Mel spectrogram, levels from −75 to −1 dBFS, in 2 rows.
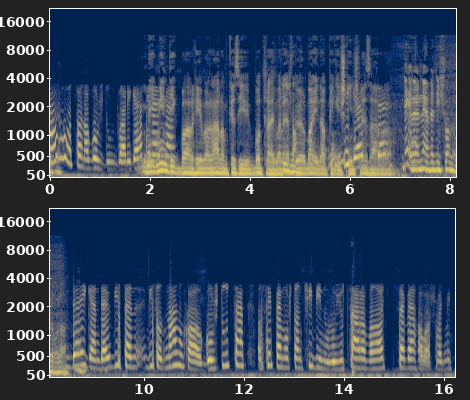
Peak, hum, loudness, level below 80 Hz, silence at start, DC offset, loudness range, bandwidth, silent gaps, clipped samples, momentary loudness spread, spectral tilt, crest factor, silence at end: -4 dBFS; none; -16 LUFS; -34 dBFS; 0 s; under 0.1%; 6 LU; 11.5 kHz; none; under 0.1%; 10 LU; -6.5 dB/octave; 12 dB; 0.05 s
